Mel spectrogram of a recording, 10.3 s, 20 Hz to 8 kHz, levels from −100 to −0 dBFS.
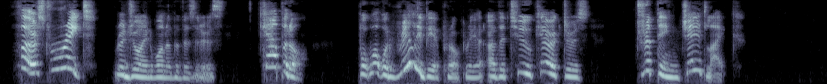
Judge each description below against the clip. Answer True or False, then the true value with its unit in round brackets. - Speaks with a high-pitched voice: True (240 Hz)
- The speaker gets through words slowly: True (120 wpm)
